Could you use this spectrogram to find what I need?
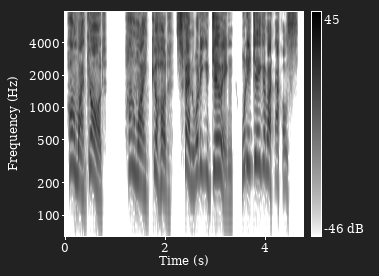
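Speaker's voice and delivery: high, panicked disbelief; shocked. Acted. Magnus confronting Sven in his house, high and shocked. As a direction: voice jumps up in alarm at the intruder. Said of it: "he kind of looks at you and goes".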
